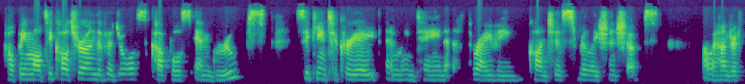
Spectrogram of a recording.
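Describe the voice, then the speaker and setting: A woman's voice: mid-range voice, bright, forceful tone, no room sound, muffled recording. A woman hosting a podcast, introducing her guest in a friendly way. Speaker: podcast host. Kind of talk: podcast interview.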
